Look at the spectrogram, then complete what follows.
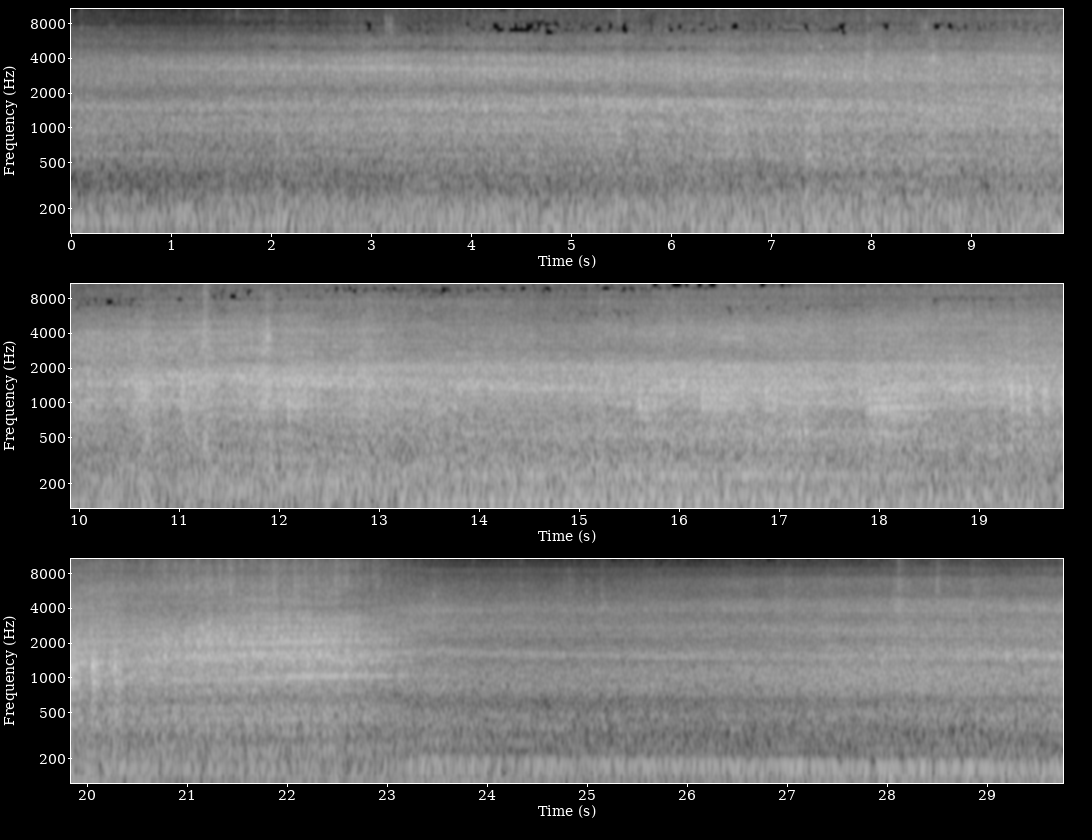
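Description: Heritage diesel locomotive engine running under power, its deep rumble growing louder as the train approaches. About three-quarters of the way through the engine sound drops away suddenly as the locomotive passes, leaving a lower rumble of the train running by.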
